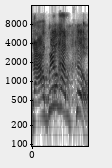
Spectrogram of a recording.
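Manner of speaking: put-on high-pitched Southern American accent. Retelling own words to a friend, in a Southern accent. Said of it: "forbidding me to speak in my Southern accent".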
